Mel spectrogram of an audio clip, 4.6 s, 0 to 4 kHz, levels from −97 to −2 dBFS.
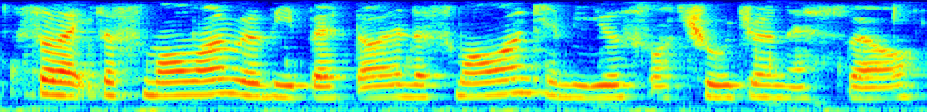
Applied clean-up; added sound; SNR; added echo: classical method log-MMSE.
